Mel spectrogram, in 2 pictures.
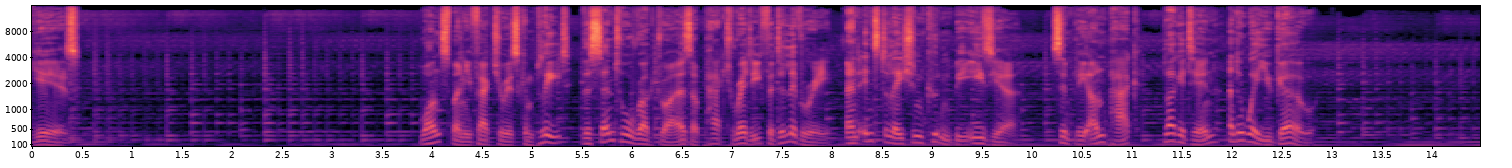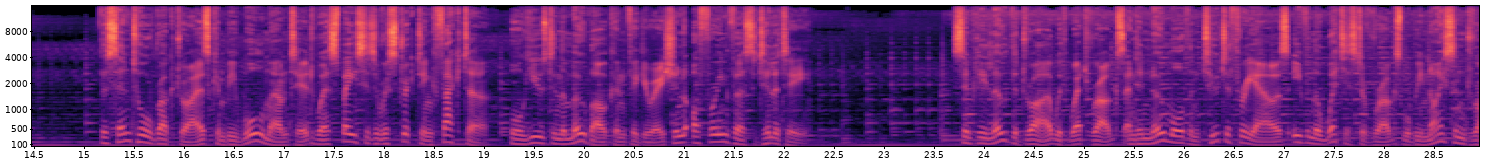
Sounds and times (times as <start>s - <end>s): Speech: 0.0s - 0.5s, 3.9s - 12.8s, 15.2s - 22.2s, 23.7s - 28.9s
Music: 0.0s - 28.9s.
